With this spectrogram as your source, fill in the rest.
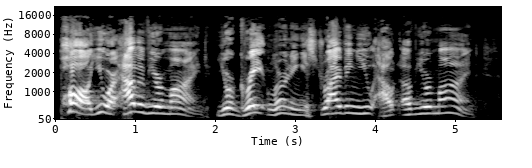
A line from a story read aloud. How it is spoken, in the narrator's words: Festus said with a loud voice, in other words, he yelled at him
